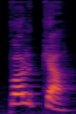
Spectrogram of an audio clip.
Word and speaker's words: polka: À côté, on a le mot polka. Polka, le K se prononce que.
